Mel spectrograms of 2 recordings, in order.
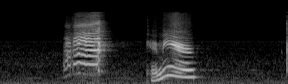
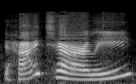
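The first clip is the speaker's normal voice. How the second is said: ordinary talk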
